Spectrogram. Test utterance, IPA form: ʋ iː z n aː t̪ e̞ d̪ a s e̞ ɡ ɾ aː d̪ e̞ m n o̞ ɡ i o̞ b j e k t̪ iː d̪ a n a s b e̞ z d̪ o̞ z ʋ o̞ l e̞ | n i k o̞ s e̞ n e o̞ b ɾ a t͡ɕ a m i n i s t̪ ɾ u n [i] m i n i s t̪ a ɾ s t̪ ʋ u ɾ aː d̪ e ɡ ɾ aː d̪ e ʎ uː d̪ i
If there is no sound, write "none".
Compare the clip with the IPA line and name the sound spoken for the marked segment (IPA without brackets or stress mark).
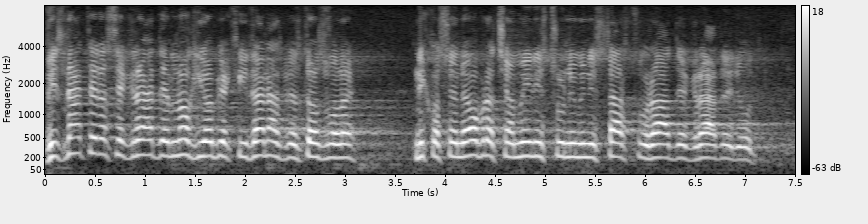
i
